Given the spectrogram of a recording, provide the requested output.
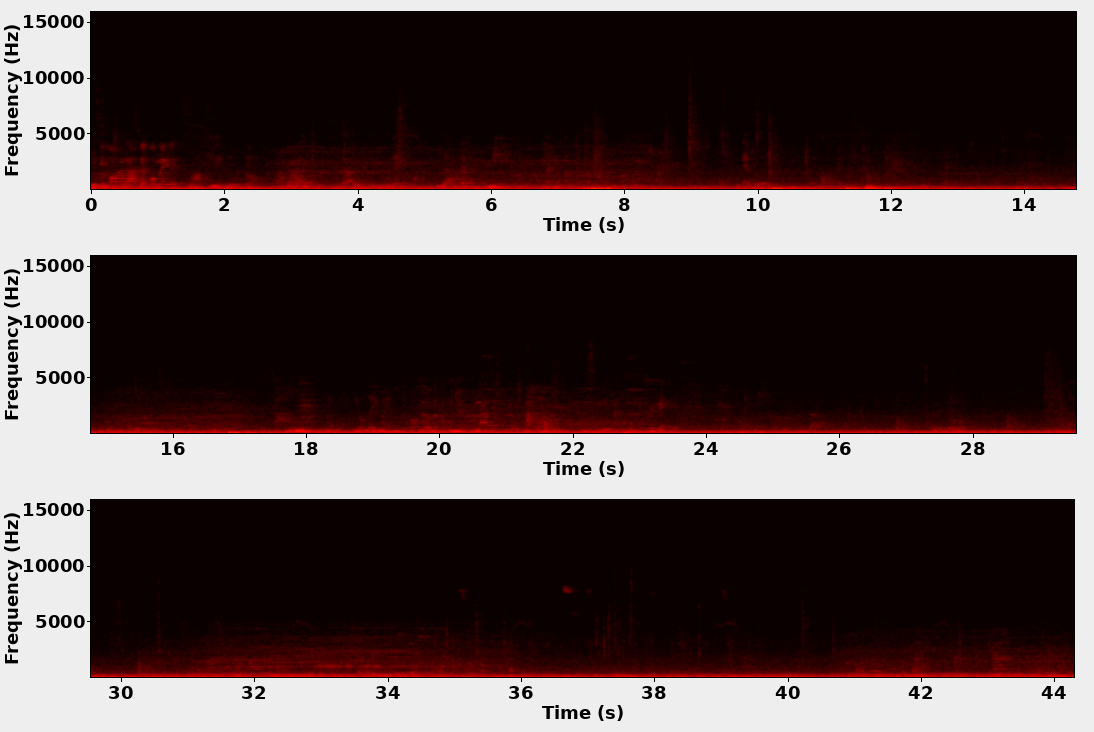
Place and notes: tree with strips, Grožnjan, Croatia - winter
winter sonic ambience in small istrian town, tree with tiny strips all-over tree crown, trunks sawing as typical identifier of the season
